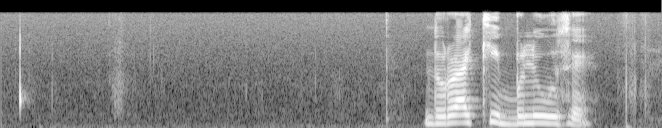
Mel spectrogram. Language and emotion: Russian, angry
